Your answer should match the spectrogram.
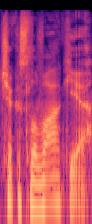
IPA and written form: ˌʧɛkəsloʊˈvɑkiə (Czechoslovakia)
